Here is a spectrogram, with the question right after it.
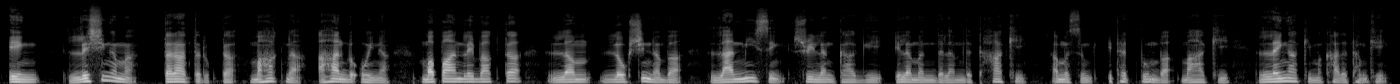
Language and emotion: Manipuri, neutral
